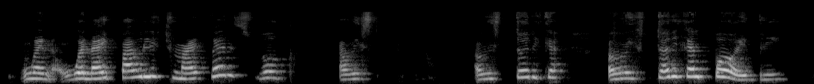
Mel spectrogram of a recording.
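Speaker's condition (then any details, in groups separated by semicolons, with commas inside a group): Cerebral palsy; limits current activity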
